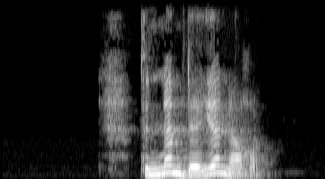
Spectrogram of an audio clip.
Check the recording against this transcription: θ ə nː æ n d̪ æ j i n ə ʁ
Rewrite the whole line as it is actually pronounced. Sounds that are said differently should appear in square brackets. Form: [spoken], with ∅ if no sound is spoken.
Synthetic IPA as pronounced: θ ə nː æ [m] d̪ æ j [æ] n ə ʁ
